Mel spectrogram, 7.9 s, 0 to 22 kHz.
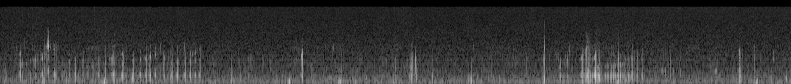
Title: Stomach Sound [Stomach Growling][ASMR] [2022-07-14]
